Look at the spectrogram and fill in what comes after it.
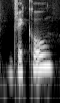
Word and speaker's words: Vico: It's, I hope I'm pronouncing it right, Vico, V-I-C-O, or Vico.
